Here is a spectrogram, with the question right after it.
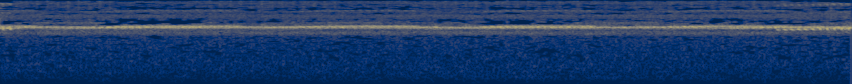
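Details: Insects keep up a steady, high, shrill trill without any break, one even ringing tone that holds at the same pitch throughout, with a soft airy hiss beneath and no other animals or voices.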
